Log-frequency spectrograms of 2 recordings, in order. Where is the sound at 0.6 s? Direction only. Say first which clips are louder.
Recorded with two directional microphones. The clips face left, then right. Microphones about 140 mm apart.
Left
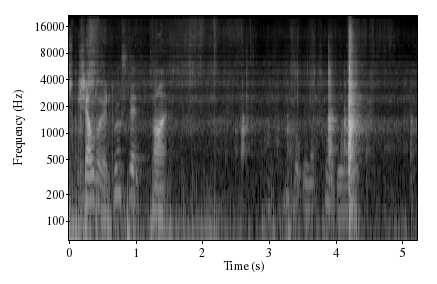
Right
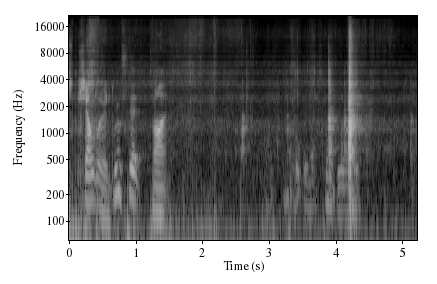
Right 10 dB; 35° right (ahead or behind).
